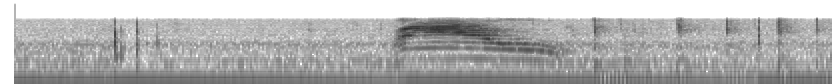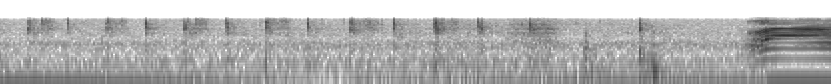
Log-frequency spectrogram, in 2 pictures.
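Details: A newly adopted domestic cat kept indoors meows to be let outside: a faint short meow, then one long drawn-out wavering meow, clicks and taps in between, and a final sharp meow; a person says "out" afterward.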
